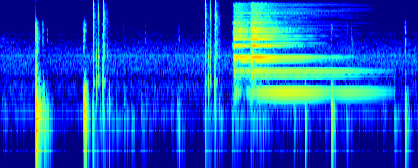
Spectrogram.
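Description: A single bell-like ding sound effect, a bright ringing chime that comes about two seconds in and fades away over about a second and a half, from a subscribe-button overlay animation. A couple of short clicks come before it.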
